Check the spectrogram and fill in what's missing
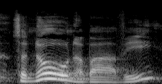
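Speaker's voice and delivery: "Sanonabhavi?" with a rising question tune at the end. Shown as a demonstration. Teacher showing the gopi's doubting tone, rising question. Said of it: "There's an intonation there".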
